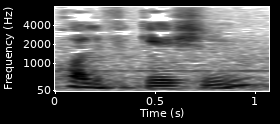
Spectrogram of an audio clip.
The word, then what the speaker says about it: qualification: at the third example word qualification is the same thing okay if we just conclude it actually it's the last syllable okay location which is actually stressed okay stronger than anyone else here so it has got the primary stress and the first syllable is uh also straight but it is that is actually secondary stress okay i hope it's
